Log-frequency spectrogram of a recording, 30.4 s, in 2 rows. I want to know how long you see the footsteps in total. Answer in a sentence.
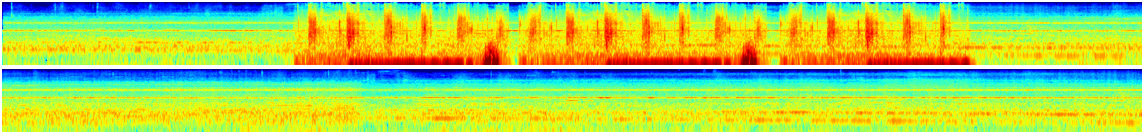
The footsteps can be heard for 9 seconds in total.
